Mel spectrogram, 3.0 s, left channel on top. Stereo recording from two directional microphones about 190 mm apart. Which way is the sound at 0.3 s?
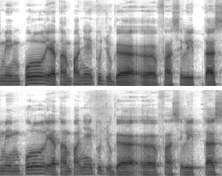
35° left (ahead or behind).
